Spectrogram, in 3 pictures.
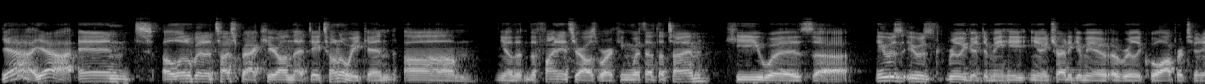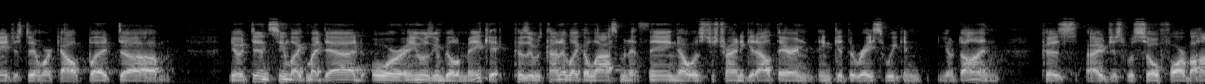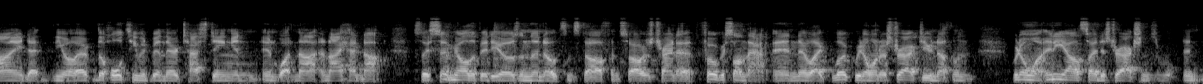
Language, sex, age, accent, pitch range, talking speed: English, male, 20-39, American, 90-110 Hz, 270 wpm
